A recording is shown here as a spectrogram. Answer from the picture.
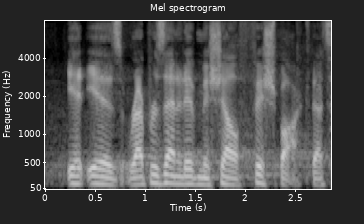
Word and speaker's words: Fischbach: to tell you it's it is Representative Michelle Fischbach.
